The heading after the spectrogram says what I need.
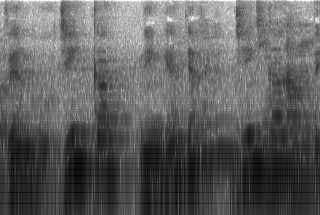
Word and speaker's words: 人間: なんですか人間と書いてああ人感人感バチさがははいあれが私も実は知らなくって人間と読んでたんですよあれはほと大学教授でも人間って読む人はいるんですけどもあのその人間っていうよ方も間違いじゃないんですけど中国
